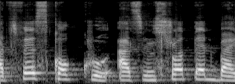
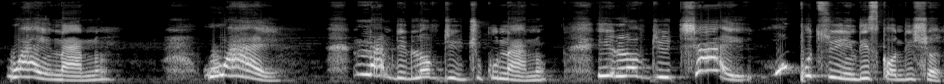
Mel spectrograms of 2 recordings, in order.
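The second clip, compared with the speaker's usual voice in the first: high anguished crying question; grieving in tears; 5 semitones higher than usual. A narrator's reading. Father grieving over his murdered son, crying high. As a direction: ask through sobs of grief. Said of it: "asked in tears".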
